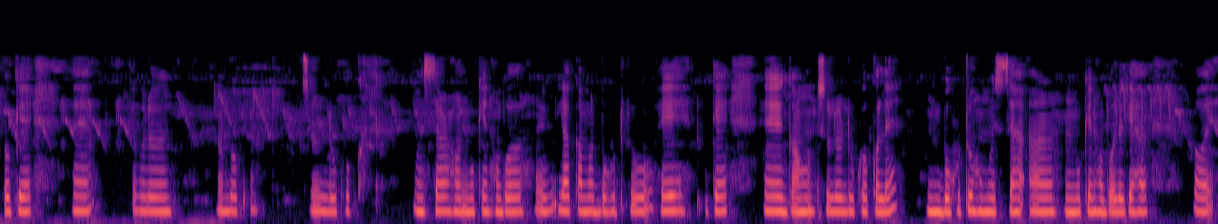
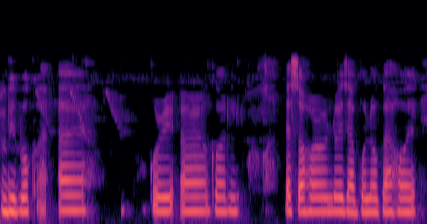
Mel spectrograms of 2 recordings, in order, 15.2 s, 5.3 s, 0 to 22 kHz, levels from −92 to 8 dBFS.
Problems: background sounds at intervals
